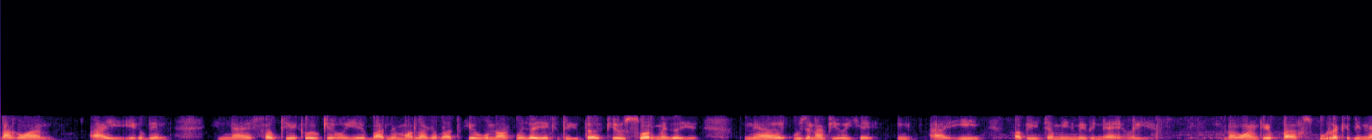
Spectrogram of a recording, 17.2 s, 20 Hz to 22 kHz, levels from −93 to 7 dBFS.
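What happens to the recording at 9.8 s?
At 9.8 s the speech carries G.723.1 codec damage, present across the whole clip. The low-rate vocoder, consistent with roughly 6.3 kbit/s, confines audio to about 300 Hz to 3.7 kHz and updates its voice model slowly, so speech sounds muffled and hoarse with smeared consonants.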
